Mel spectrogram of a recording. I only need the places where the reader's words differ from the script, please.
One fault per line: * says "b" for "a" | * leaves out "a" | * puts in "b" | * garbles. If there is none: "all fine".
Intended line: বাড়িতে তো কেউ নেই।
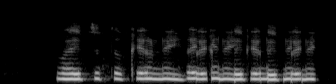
* garbles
